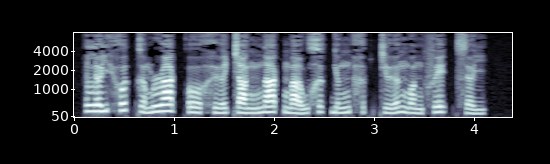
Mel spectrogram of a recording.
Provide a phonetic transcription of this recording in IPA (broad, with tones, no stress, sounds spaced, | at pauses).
l ə˧ j h o˦˥ t̚ k ə˨˩˨ m ɹ a˦˥ k̚ ʔ o˨˩ h ɨ˨˩˨ ə̯ c a˨˩ ŋ n a˦˥ k̚ m a˨˩˨ w x ə˦˥ k̚ j ə˧˥ ŋ h ə˦˥ k̚ c ɨ˨˩˦ ə̯ ŋ ɔ˨˩ n f e˦˥ k̚ s ə˨˩ j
